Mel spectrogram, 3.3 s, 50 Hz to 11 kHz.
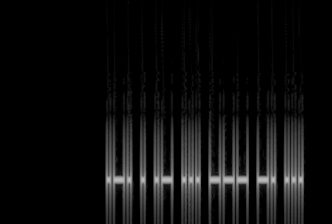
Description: Morse code, heard as a keyed tone, about 34 wpm, 700 Hz. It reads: REASONS
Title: ES:S Suffix - Top 100 Words with Base Words 35wpm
